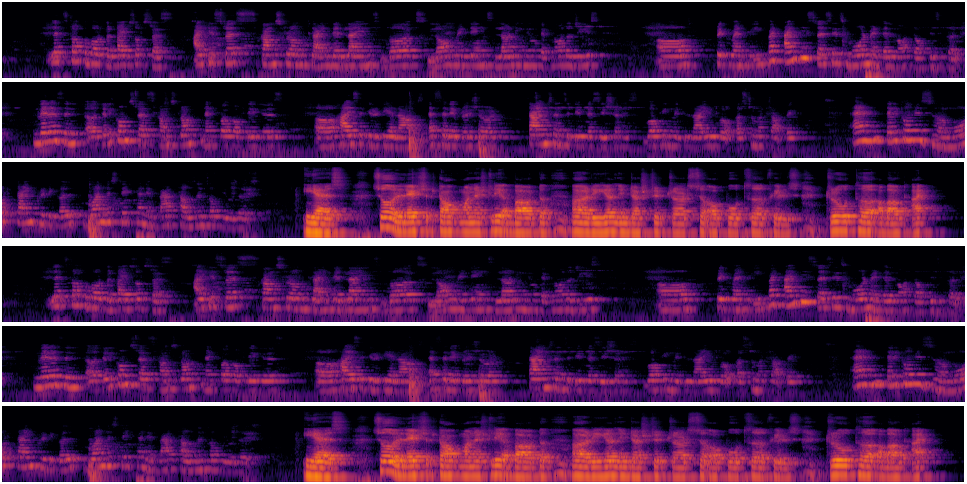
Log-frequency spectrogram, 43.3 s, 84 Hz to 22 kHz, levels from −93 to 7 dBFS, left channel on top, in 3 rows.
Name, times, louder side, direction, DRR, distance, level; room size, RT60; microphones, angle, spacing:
voice 1, 0.7-2.4 2.9-8.9 9.8-10.4 10.7-14.4 14.9-18.6 19.1-21.9 22.3-26.4 27.2-32.6, left 2 dB, 75° left, 3 dB, 0.7 m, -45 dB
voice 2, 33.4-42.7, left 1 dB, 15° left, 1 dB, 0.5 m, -30 dB
5.5 x 2.6 x 2.5 m, 0.67 s
head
